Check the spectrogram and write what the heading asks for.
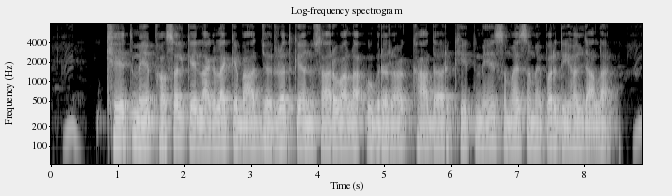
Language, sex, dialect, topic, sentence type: Bhojpuri, male, Southern / Standard, agriculture, statement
